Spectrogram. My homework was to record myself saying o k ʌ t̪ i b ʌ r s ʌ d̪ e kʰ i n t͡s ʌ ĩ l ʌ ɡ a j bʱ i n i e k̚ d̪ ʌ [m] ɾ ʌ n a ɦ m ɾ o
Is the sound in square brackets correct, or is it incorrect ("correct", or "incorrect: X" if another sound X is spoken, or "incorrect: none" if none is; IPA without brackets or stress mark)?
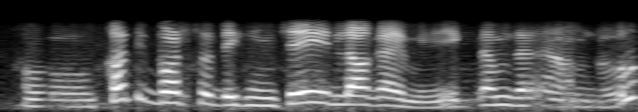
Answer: correct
